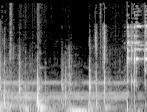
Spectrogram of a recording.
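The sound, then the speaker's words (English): A handful of sharp knocks and clinks of small objects dropping into a blind beggar's tin cup that holds a stack of pencils, spaced irregularly and ending with a brighter metallic ring. “A beggar sitting with his legs folded, and on his lap a tin cup with a stack of pencils.”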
